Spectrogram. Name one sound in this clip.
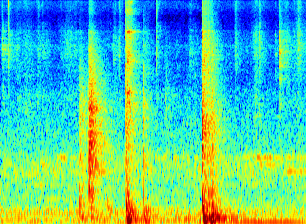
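Cups and dishes clink on a table.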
